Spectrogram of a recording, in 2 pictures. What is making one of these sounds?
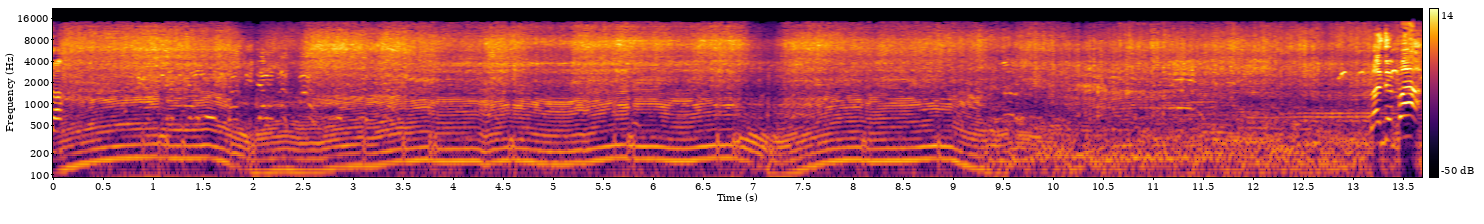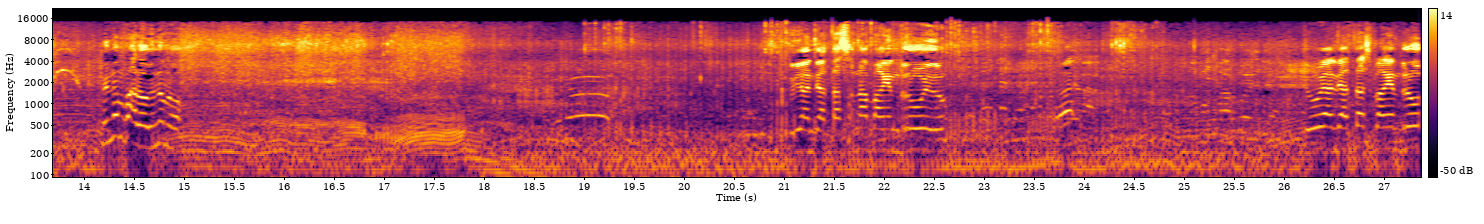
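Motorcycle engines idle nearby with a steady rumble.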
